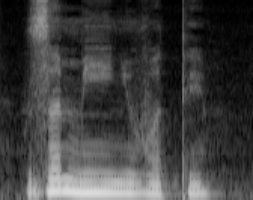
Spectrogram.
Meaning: to replace (something/somebody with something/somebody: щось/кого́сь (accusative) чи́мось/ки́мось (instrumental))
- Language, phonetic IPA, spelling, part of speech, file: Ukrainian, [zɐˈmʲinʲʊʋɐte], замінювати, verb, Uk-замінювати.ogg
